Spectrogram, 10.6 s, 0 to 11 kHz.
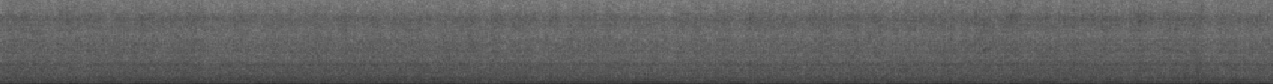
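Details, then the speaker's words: Ford Mustang Mach 1 V8 after carburetor change, new fuel filter and electric priming pump, idle set around 850 rpm (factory 1000): loud, steady, lumpy low rumble with even firing and no knocks; sounds healthy. "I think the engine sounds great."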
